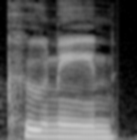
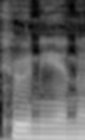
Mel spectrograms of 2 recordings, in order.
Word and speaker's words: Coonian: Which I discovered post-podcast and then was like, oh god damn it, it's Coonian, not Coonine. So if anyone out there from Fermanagh or who knows the story and knows that it's pronounced Coonian and not Coonine is listening, this is my formal apology because I got it wrong.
